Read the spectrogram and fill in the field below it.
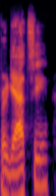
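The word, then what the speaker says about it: Bargatze: The Breadwinner, the Nate, I always say his name wrong, Bergazzi.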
